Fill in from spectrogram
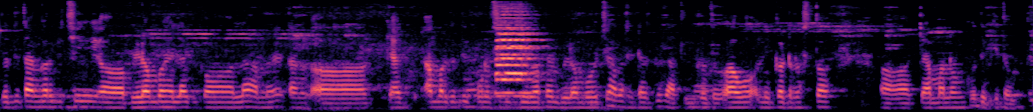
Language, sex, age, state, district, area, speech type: Odia, male, 30-45, Odisha, Puri, urban, spontaneous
